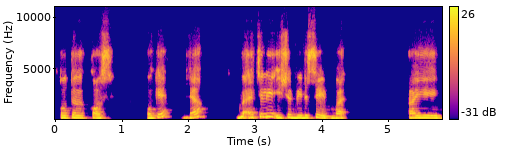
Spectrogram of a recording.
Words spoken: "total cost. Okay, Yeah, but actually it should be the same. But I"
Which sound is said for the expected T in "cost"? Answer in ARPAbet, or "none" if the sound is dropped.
none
